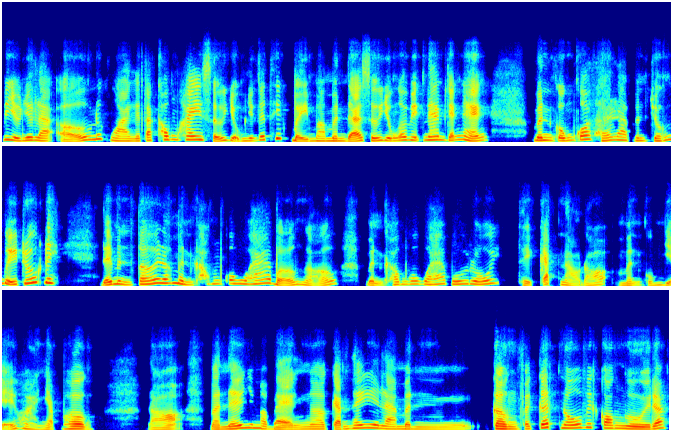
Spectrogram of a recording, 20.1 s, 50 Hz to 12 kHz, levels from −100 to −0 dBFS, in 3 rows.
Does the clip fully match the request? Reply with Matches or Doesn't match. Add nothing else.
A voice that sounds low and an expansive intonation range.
Doesn't match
